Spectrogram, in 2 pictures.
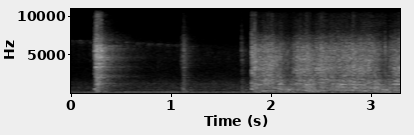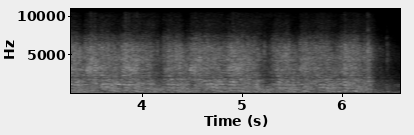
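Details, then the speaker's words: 1980 Chevy C30 dually, first start attempt after sitting 26 years, gas poured in carb: a few clicks, then the starter grinds slowly with a labored rhythm, engine never catching; weak battery, owner says it needs a starter. "come on sounds like it wants to yeah we're going to need a starter"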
